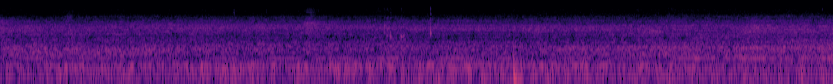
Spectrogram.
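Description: Quiet room tone: a faint, steady low hum, with one soft bump about five seconds in.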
